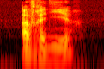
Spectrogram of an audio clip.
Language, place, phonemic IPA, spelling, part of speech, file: French, Paris, /a vʁɛ diʁ/, à vrai dire, adverb, Fr-à vrai dire.ogg
- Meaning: attestation of truthfulness and frankness: to tell the truth, as a matter of fact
